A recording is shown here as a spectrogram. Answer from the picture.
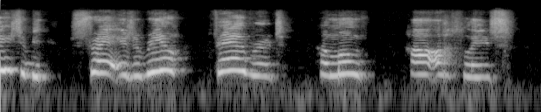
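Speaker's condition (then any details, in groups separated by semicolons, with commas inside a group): Cerebral palsy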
